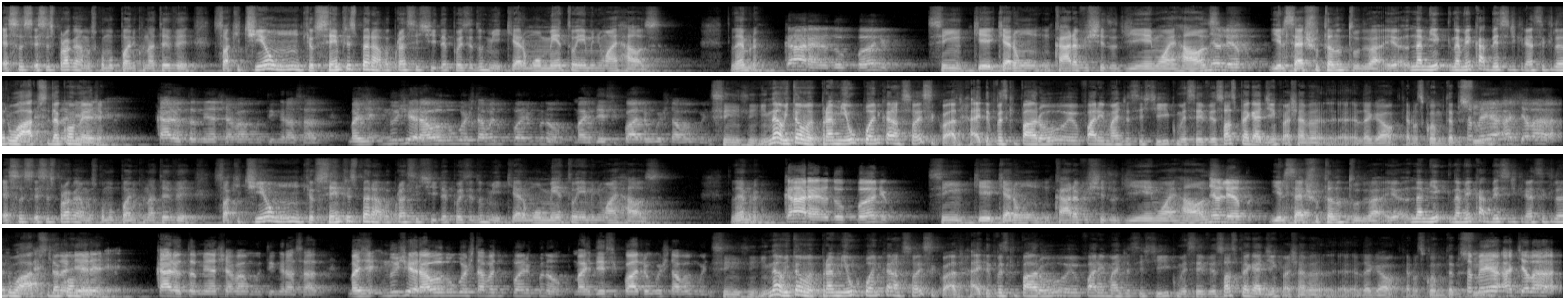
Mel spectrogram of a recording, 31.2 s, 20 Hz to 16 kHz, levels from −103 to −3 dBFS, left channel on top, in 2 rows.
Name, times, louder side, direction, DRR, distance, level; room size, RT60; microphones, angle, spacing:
voice 1, 0.0-6.6 7.3-7.6 9.3-12.1 12.7-16.6 22.7-30.5, left 3 dB, 40° left, 11 dB, 0.6 m, -29 dB
voice 2, 7.8-8.9 12.1-12.4 16.1-16.6 17.2-18.8 19.1-22.7 30.3-31.1, right 4 dB, 70° right, 9 dB, 1.0 m, -30 dB
24.0 x 10.0 x 2.4 m, 0.90 s
head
